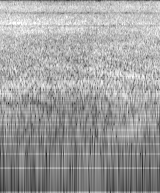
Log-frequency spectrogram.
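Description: Road traffic: a steady low rumble of cars and buses passing on a city street.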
